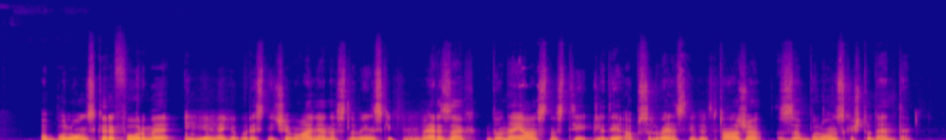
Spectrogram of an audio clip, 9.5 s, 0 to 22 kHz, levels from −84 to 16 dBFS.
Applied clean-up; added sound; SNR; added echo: neural mask model DeepFilterNet 3.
